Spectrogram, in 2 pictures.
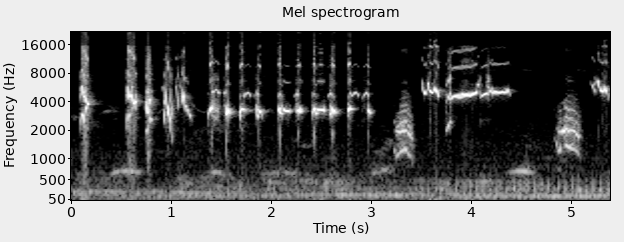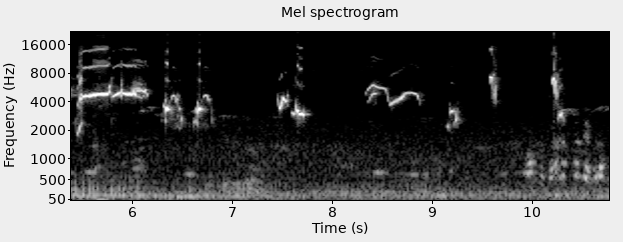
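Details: Oriental magpie-robin singing rough, harsh fill phrases used to provoke other magpie-robins: a rapid series of clicking chips, then high sustained whistles, buzzy rasps and wavering squeaky notes, with a soft low hum behind.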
